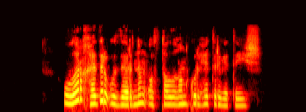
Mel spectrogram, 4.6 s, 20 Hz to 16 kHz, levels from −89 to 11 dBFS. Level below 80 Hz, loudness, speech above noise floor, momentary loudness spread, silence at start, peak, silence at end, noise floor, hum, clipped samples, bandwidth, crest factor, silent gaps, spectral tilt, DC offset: -62 dBFS; -19 LUFS; over 71 dB; 11 LU; 0.95 s; -2 dBFS; 0.7 s; under -90 dBFS; none; under 0.1%; 7.6 kHz; 18 dB; none; -6 dB/octave; under 0.1%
